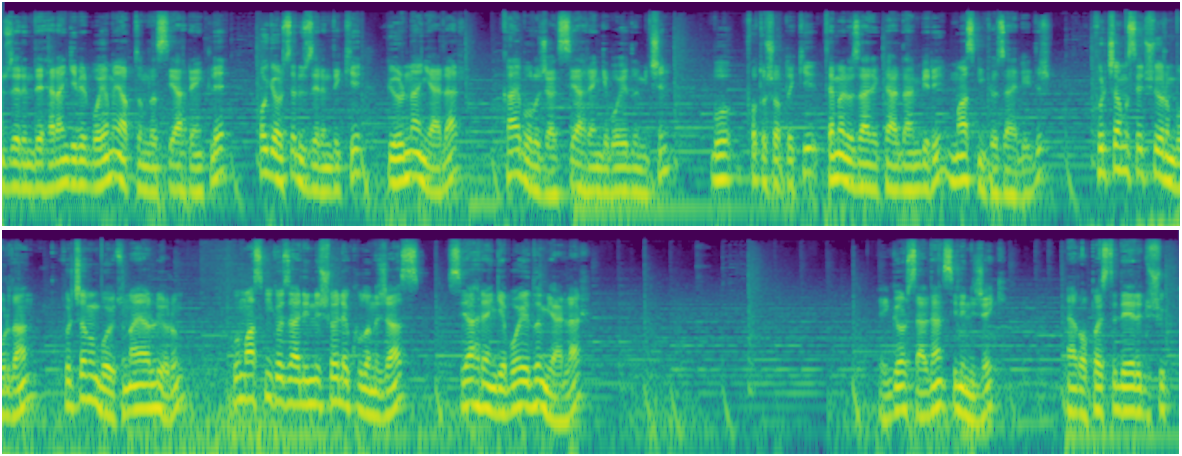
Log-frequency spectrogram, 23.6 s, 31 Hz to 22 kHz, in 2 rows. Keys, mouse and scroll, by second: 11.2 b, 12.4 right click, 16.0 right click.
